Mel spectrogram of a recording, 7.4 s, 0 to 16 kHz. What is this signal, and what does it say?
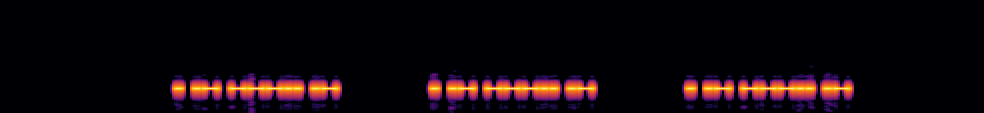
Morse code, heard as a keyed tone, about 36 wpm, 700 Hz. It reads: EA8A EA8A EA8A
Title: DXCC-100 Call Signs - 4 Characters - Repeated 3x - 35wpm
